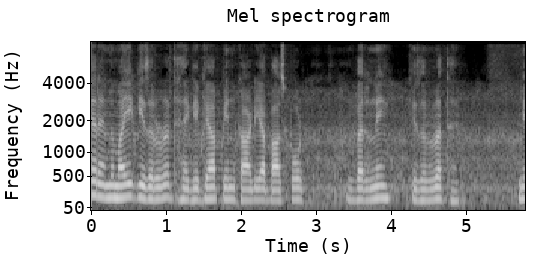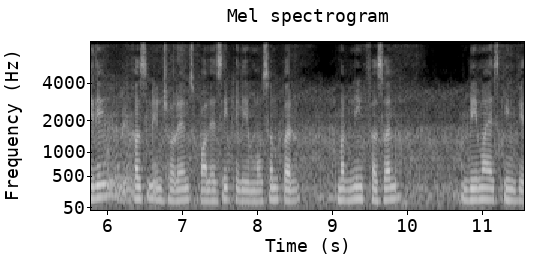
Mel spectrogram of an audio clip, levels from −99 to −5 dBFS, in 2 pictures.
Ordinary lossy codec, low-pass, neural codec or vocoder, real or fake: none; none; codec, 16 kHz, 2 kbps, FunCodec, trained on LibriTTS, 25 frames a second; fake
